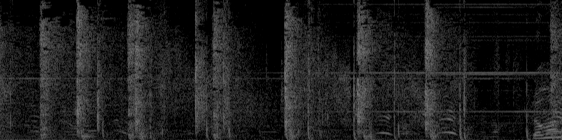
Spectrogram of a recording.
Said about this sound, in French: ce bruit qu'on entend, c'est le bruit des balles.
